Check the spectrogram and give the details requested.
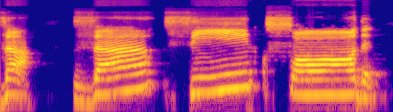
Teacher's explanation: زا میں صفت صفیر ہے. صفیر کا مطلب سیٹی.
